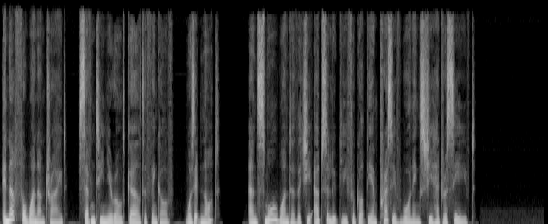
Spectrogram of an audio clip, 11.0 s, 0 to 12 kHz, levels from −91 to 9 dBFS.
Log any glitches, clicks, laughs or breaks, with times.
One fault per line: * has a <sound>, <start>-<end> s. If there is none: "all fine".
all fine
